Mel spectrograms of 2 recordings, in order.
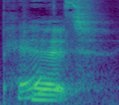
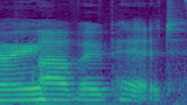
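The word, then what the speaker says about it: Arvo Pärt: I think it's Pert. – Yes. – I don't know. – Arvo Pert.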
